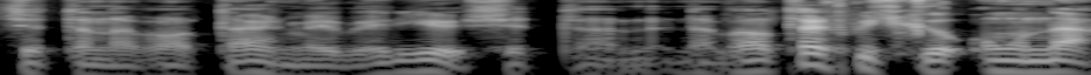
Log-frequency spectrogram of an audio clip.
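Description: On a very clean recording with a silent background and a dry, close sound with no echo, a man with a very deep, low pitch and vocal fry speaks at a moderate pace with lively intonation. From Belgium. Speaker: author. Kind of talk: interview. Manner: halting, frequent repetitions.

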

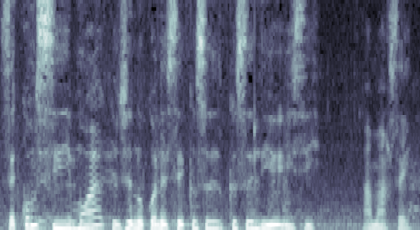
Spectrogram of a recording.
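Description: Somewhat breathy and dark, mellow in tone, the voice moves at a moderate pace with very wide pitch swings. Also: woman. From Senegal. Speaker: immigrant woman interviewee. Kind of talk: personal testimony.

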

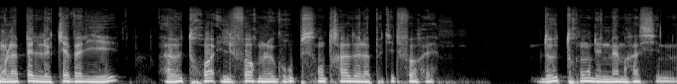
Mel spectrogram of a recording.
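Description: In a Swiss accent, the somewhat breathy voice keeps fairly even intonation and very even loudness, with long, frequent pauses and a dry, close sound with no echo. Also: man, medium pitch for a man, moderate pace. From Switzerland, Lausanne. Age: 30s. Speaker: poet. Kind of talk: poetry reading. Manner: halting.

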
